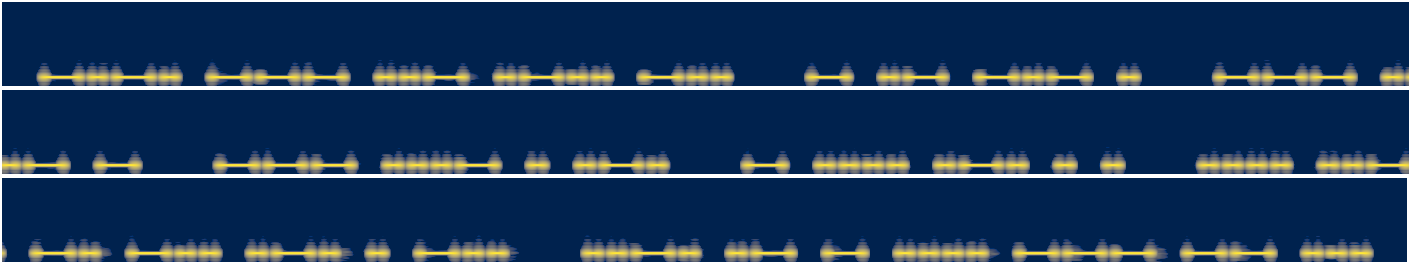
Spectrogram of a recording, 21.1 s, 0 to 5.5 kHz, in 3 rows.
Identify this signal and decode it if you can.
Morse code, heard as a keyed tone, about 20 wpm, 600 Hz. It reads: COULD TAKE OUT OVER THREE HUNDRED FATHOMS
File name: the old man and the sea / the old man and the sea part 1 20wpm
